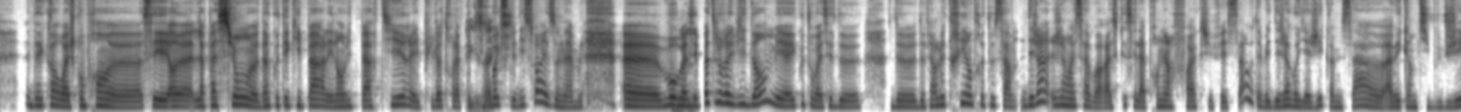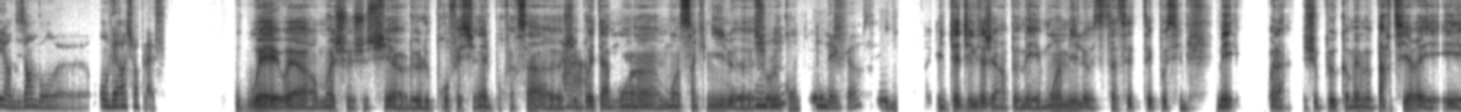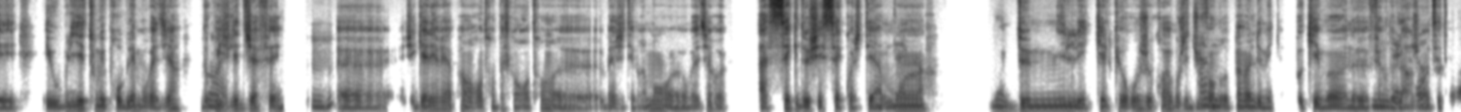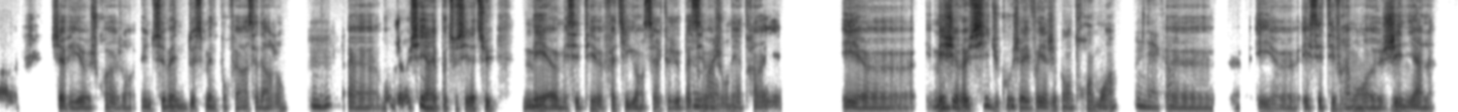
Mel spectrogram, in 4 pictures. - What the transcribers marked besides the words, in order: other background noise; unintelligible speech
- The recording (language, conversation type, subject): French, advice, Comment décrire une décision financière risquée prise sans garanties ?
